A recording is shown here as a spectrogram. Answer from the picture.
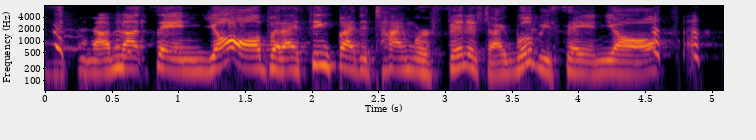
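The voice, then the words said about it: Northeast US (Philadelphia) accent. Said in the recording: “You can tell from my Northeast accent.”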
